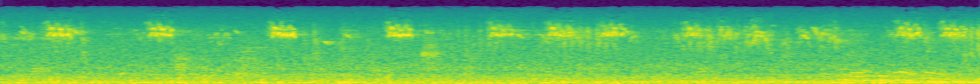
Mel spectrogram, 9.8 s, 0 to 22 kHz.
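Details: House sparrows at a clay nest during breeding and mating, March 2022. Sharp, high chirps repeat in loose clusters about once a second, uneven in rhythm, against constant low rumbling noise.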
